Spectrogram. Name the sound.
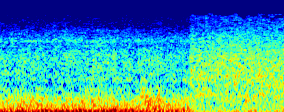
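heavy rain pouring during a squall at sea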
